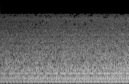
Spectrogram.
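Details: 2JZ drift truck radiator fans running on a newly added ground-side relay switch: steady, even electric whir with a constant hum and no rattle or scrape; the fans work properly.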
